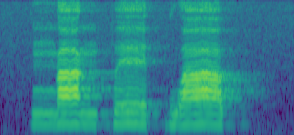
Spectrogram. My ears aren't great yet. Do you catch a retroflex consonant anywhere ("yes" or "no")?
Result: no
